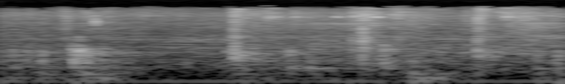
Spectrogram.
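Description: A few faint knocks, about four in two seconds and unevenly spaced, over a low steady room hum.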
